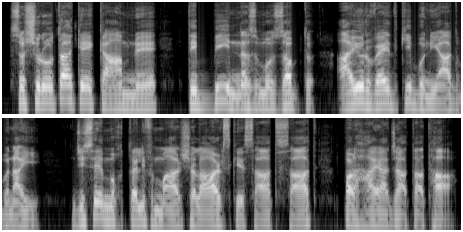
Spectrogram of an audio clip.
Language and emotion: Urdu, neutral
